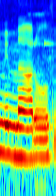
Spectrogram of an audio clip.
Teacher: نون ساکن کے بعد میم مشدد آ رہی ہے ادغام مال غنہ کے 4 حروف میں سے، یہاں پر بھی غنہ کر کے پڑھیں گے ادغام کے ساتھ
